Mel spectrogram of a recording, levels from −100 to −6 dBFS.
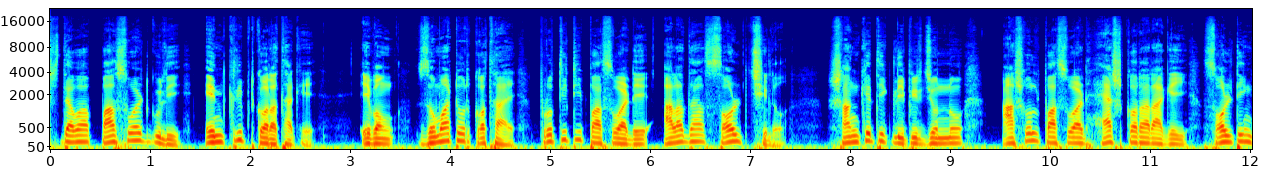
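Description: No technical faults can be heard anywhere in the speech recording; the signal holds steady throughout without any break, distortion or interference.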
